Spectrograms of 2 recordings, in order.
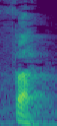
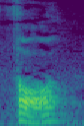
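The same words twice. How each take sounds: First: The vowel in for is reduced. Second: The vowel in for is full. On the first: "that word for becomes for" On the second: "if they were said in isolation"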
